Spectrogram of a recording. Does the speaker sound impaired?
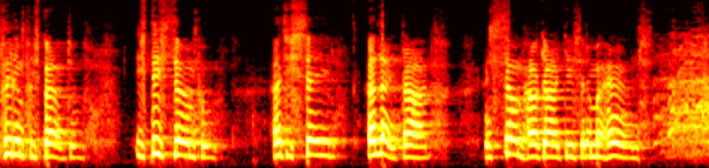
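Yes: hearing loss, cochlear implant; completely deaf until age 12.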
